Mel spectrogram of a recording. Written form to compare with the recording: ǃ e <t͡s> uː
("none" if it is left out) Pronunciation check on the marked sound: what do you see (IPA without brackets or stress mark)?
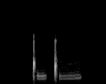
ǃ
